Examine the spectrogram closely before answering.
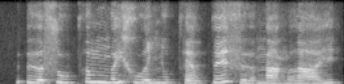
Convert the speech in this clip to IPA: ʔ ɨ˨˩˨ ə̯ s u˨˩ t̪ʰ ə˧ m ŋ ə˧˥ j x u˨˩ ə̯ ɲ u˨˩ t̪ʰ ɛ˨˩˨ w t̪ e˧˥ s ɨ˨˩˨ ə̯ ŋ a˨˩ ŋ l a˨˩˦ j

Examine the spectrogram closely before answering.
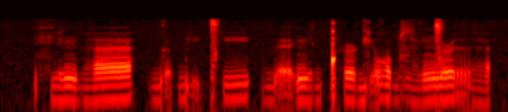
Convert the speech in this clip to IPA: fʲ æ̤ ɲ bʱ æː | ɡ ə̰ ɓ ḭ ǀʰ iː | b ɛ̰ ɲ ɛ̤ ɡ ǃʰ ə˞ ɡ ḭ ʁʷ ɪ b ɮ æ̤ ŋ͡ǀ ə˞ r æ̤

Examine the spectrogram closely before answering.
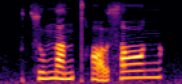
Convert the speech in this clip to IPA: t͡s u˧˥ n̪ a˧˥ n t̪ʰ ɑ̰˨˩ ʊ̯ s ɑ˥ ŋ

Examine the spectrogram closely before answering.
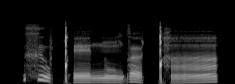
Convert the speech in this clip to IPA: xʲ u˥˩ ǃʼ e˩ n ũ˩ ɡ œ˧˩ ǃʰ ã˩˧

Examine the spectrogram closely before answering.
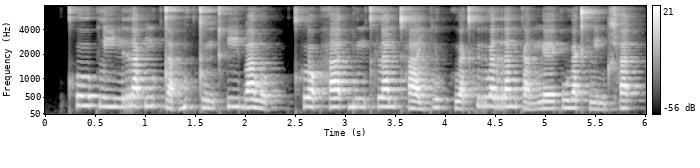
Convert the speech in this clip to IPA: kʰ oː˥˩ k l iː˧ ŋ r a˥˩ k̚ ŋ u˥˩ k̚ d a˨˩ ʔ b ɯ˥˩ k̚ t u˨˩ n kʰ iː˥˩ b aː˥˩ w o˨˩ k̚ | kʰ l ɔ˦˥ ʔ h aː˦˥ t̚ b u˧ n kʰ l a˥˩ n kʰ aː˨˩ j p l u˦˥ k̚ h u˨˩ a̯ kʰ r u˥˩ a̯ r a˥˩ n k a˩˦ n ŋ ɛː˦˥ k w u˦˥ a̯ kʰ l i˩˦ n t͡ɕʰ a˦˥ t̚

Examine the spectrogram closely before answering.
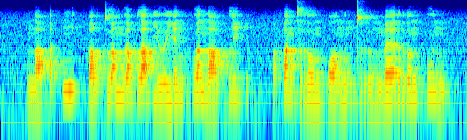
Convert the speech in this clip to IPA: n a˨˩ ʔ | ŋ i˥˩ t̚ f a˩˦ w t u˦˥ a̯ m ɯ˦˥ a̯ p l a˥˩ ʔ j ɯː˧ j e˦˥ n h u˦˥ a̯ n aː˩˦ pʰ l i˦˥ ʔ | f a˥˩ ŋ t r oː˧ n f ɔː˧ n u˧ n t r u˩˦ n m ɛː˦˥ r o˥˩ n f u˥˩ n

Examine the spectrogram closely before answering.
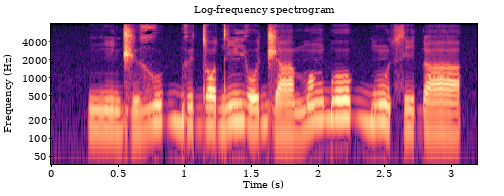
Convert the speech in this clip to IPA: ŋ ĩ˨ d͡ʒ ɨ˨ ɣ u˦ ɡ͡b ɨ˧ d ɔ˧ d ĩ˦ j o˨˦ d͡ʒ aː˨ m ɔ̃˦ ɡ͡b oː˦ ɡ͡b ũ˦˨ s i˧ ɗ aː˧

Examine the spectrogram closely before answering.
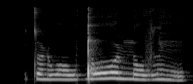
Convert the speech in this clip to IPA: t o ɳ w o w ŋ͡ǃ oː ɳ n o v l ĩ

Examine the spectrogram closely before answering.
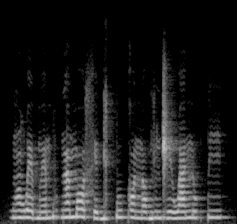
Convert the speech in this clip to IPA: ɡ ɔ̃˧ w ɛ˨ b ɛ̃˨˦ b u˧ ɡ ã˦ m ɔ˦˨ s e˨ ɡ i˧ k͡p u˦ ɡ ɔ˦˨ n ɔ˧ ɡ ĩ˦ d͡ʒ e˧ w a˦ n u˧ k͡p i˦

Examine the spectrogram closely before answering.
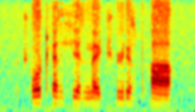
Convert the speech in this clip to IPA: t͡ʃʼ o ʈʰ ɛ z xʲ ɛ z m ɛ ɪ̯ t͡ʃʰ ʉ ɾʲ ɔ z pʰ a

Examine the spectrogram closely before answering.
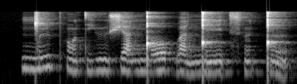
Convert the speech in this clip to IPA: ŋ͡ǀ ʉ pʰ ɔ̃ t j ʉ ʃ a ŋ͡ǃ ɔ b a ŋ͡ǃ ẽ t͡sʰ ə̃ ǃ ə̃

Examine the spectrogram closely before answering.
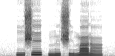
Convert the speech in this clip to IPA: i˧ ʃ e˦ | m ĩ˨ ʃ i˨ m a˧ ɾ ã˨

